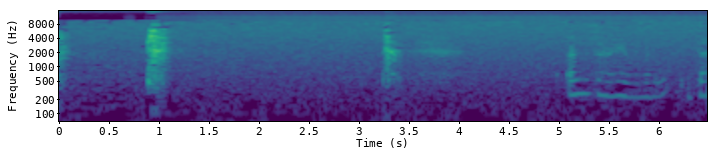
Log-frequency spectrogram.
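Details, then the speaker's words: Repeated sneezing fits at about 12:30 at night, coming on randomly and many times in a row; the sneezes are likened to a cat's. "actually how I me okay honestly it seems like a freaking cat as many people would say"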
